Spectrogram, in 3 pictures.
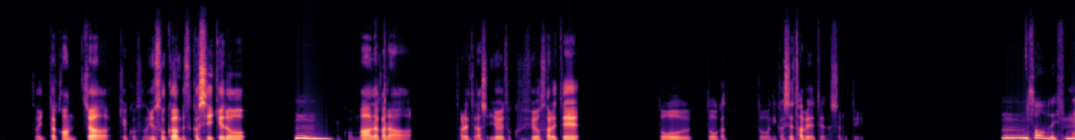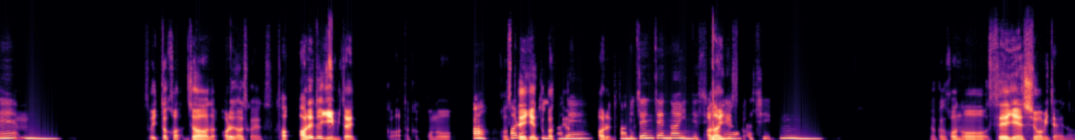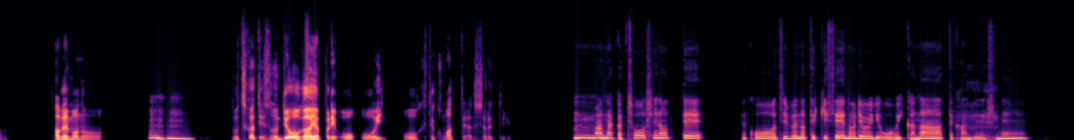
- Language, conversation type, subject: Japanese, advice, 外食のとき、健康に良い選び方はありますか？
- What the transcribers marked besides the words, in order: tapping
